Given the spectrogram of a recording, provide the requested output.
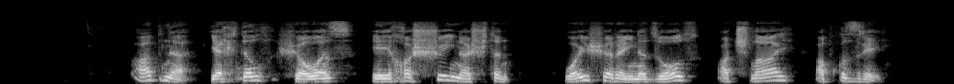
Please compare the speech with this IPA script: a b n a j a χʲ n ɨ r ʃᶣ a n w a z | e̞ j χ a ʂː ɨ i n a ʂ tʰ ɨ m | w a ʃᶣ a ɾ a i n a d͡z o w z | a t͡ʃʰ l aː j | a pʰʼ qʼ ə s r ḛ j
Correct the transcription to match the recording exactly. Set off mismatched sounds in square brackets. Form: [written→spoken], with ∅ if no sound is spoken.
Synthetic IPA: a b n a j a χʲ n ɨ [r→l] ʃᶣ a [n→∅] w a z | e̞ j χ a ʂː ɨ i n a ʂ tʰ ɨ [m→n] | w a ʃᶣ a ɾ a i n a d͡z o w z | a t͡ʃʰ l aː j | a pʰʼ qʼ ə [s→z] r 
